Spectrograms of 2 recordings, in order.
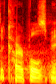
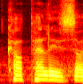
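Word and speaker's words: Karpeles: I realize I've been saying that wrong for like my entire life. I've been calling it the Karpel's Manuscript Museum. – Like Karpel Tunnel. Yeah. Karpeli's, I believe, Central European.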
